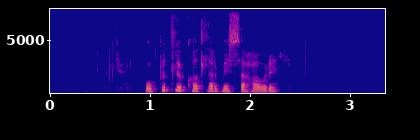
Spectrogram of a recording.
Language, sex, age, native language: Icelandic, female, 40-49, Icelandic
